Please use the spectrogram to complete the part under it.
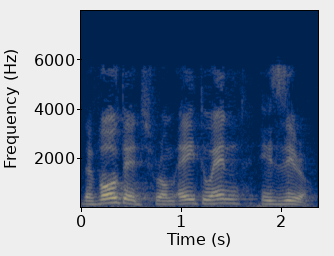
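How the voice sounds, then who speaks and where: A man's voice: on the high side, steady tone, moderate pace. A man with a Greek accent, an engineering professor giving a technical lecture with jokes and frequent fillers. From Greece. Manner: joking, explanatory, frequent uh fillers. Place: lecture hall. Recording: dull lo-fi hall recording with long reverb.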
